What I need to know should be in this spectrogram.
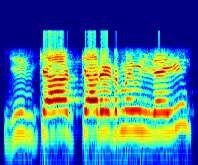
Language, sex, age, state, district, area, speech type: Urdu, male, 45-60, Uttar Pradesh, Muzaffarnagar, rural, conversation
